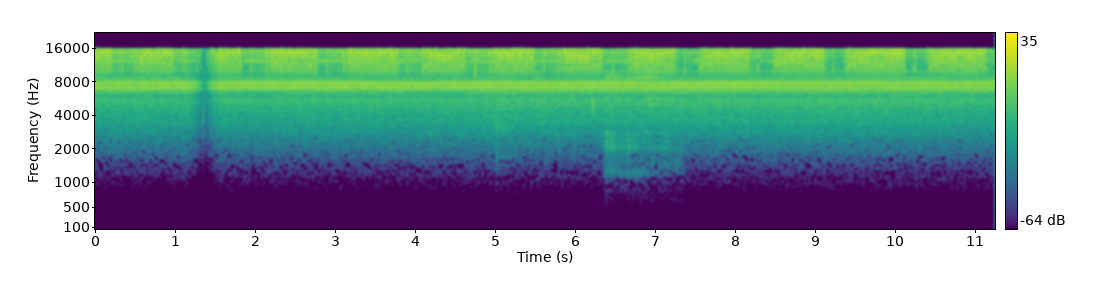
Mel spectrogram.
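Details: A short-winged meadow katydid (Conocephalus brevipennis) stridulates: a thin, very high, continuous hiss broken by soft regular ticks, at 10–20 kHz, boosted with EQ.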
